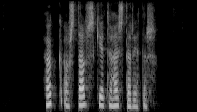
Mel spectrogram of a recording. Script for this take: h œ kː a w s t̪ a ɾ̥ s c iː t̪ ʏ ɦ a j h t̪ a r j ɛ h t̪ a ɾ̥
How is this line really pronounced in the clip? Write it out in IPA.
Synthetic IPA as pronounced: h œ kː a w s t̪ a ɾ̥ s c ɛː t̪ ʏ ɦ a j s t̪ a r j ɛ h t̪ a ɾ̥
